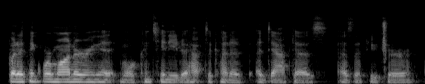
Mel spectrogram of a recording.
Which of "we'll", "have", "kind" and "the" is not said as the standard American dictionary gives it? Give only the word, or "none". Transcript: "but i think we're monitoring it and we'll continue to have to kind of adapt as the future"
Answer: have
